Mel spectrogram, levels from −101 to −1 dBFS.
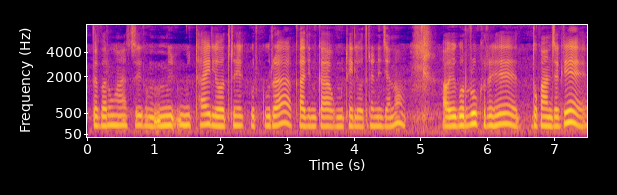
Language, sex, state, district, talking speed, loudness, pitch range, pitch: Hindi, female, Chhattisgarh, Balrampur, 135 wpm, -16 LUFS, 205-225 Hz, 215 Hz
